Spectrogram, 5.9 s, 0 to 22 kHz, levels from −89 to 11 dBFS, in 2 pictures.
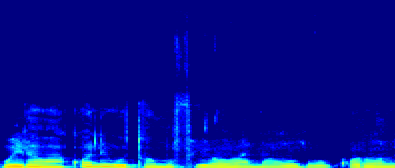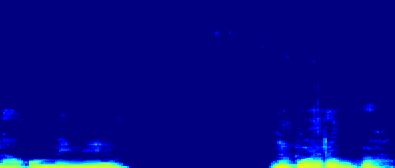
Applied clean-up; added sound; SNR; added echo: neural mask model Resemble Enhance denoiser.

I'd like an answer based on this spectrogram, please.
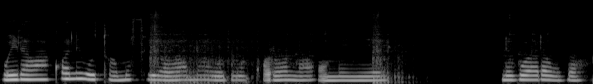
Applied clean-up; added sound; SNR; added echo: neural mask model RNNoise.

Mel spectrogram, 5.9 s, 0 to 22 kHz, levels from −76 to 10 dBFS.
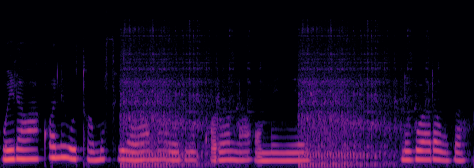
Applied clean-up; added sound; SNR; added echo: none; Engine; 12 dB; none.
